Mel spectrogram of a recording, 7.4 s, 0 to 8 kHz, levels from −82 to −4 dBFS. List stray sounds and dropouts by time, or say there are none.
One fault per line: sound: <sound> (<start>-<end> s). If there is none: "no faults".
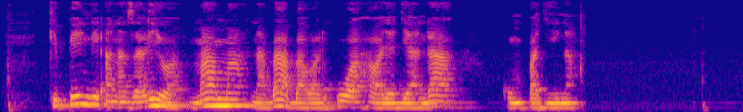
no faults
